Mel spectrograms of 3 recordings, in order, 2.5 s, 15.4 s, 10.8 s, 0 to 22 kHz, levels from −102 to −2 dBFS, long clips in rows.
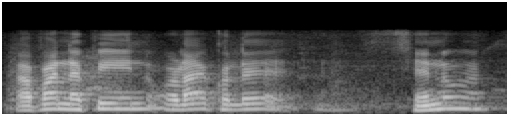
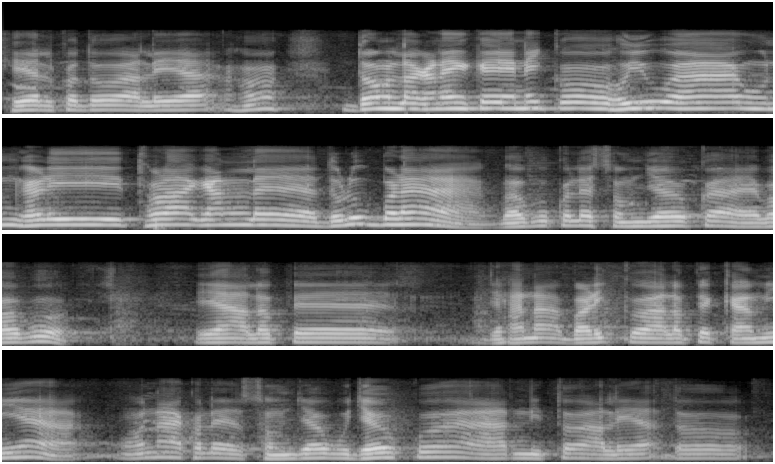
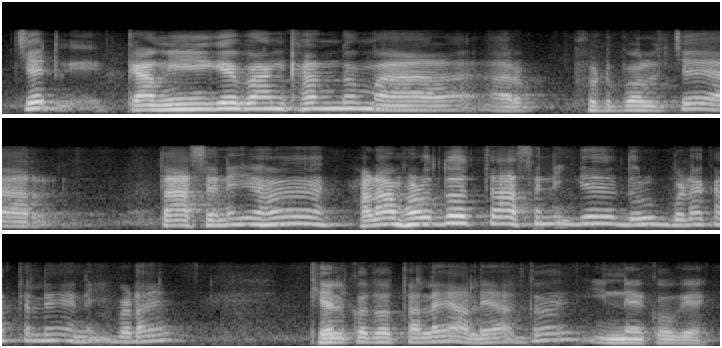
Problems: none marked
